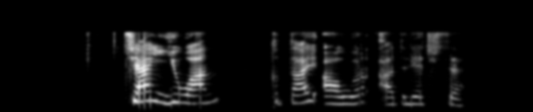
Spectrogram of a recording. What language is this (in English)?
Kazakh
